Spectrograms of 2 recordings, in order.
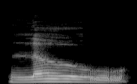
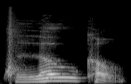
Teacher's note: I'm going from o to oo. O. O is a diff tongue. · O is a diphthong. It consists of two sounds, and you have to make sure that you say them. Because if you say this word with just an O sound, it sounds pretty bad.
